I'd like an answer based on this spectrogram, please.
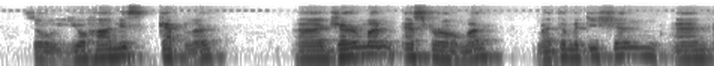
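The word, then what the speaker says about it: Johannes: picture of yanis kapler in German language J is pronounced as y so johanis Kepler German astronomer mathematician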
